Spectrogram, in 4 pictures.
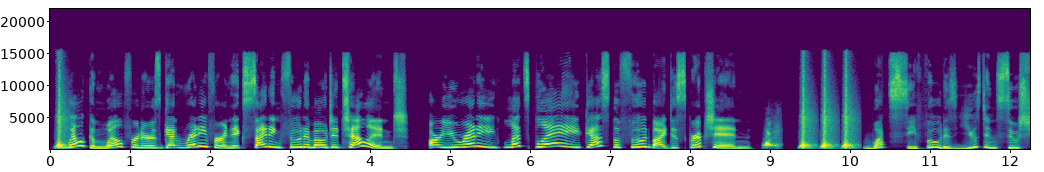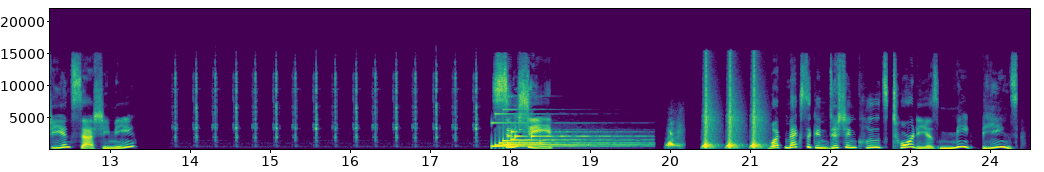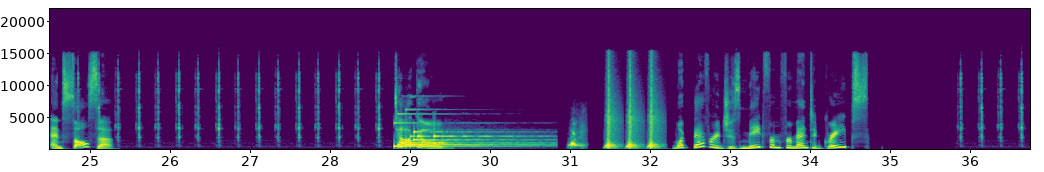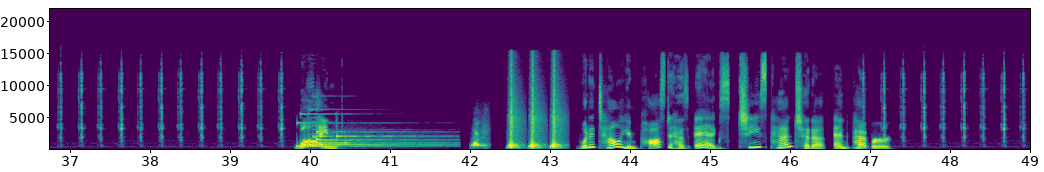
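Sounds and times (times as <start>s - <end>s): clock ticking: 13.8s - 18.4s, 24.8s - 29.4s, 35.8s - 40.0s, 46.9s - 49.0s
person speaking: 17.8s - 18.9s, 28.8s - 29.8s, 39.8s - 40.8s, 46.6s - 47.3s
bright ringing chime: 17.8s - 19.8s, 28.8s - 30.8s, 39.8s - 41.9s.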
